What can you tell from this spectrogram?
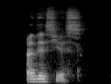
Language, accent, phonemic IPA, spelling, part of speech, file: French, France, /œ̃.de.sjɛs/, undecies, adverb, LL-Q150 (fra)-undecies.wav
- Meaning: eleventhly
